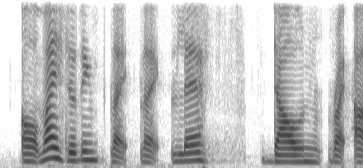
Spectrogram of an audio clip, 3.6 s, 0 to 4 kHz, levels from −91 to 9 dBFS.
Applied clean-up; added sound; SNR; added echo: neural separator model SepFormer DNS4.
